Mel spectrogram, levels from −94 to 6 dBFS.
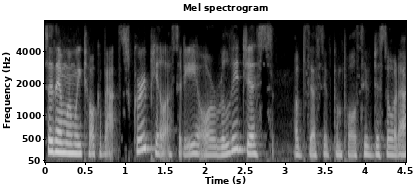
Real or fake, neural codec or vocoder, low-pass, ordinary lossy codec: real; none; 7.2 kHz; Opus, 24 kbps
